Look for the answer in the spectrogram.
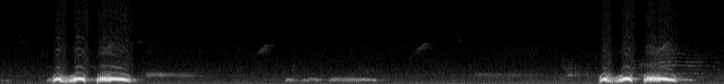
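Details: Spotted dove decoy recording meant to lure and excite males: two loud, clean coo phrases about five seconds apart, each a quick run of three rolling low notes ending in a longer drawn-out coo, with faint soft cooing between.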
